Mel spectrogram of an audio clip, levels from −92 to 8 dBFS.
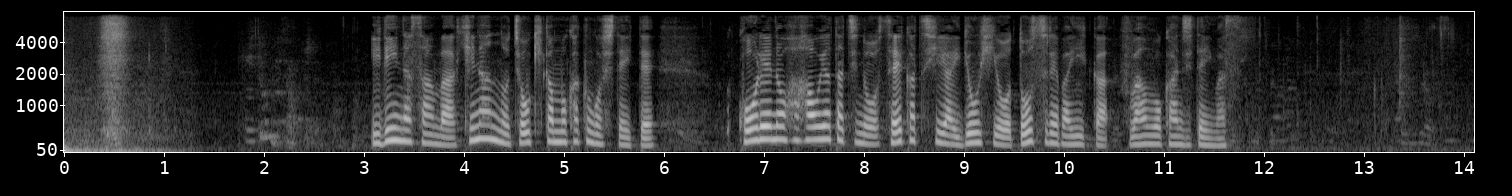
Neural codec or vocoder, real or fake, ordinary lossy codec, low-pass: none; real; none; 7.2 kHz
